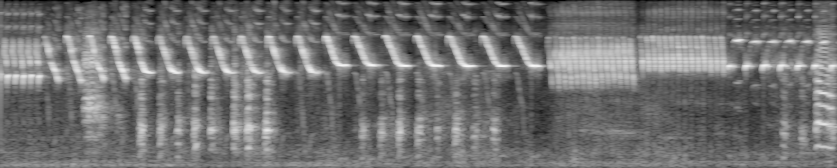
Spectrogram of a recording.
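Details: Canary song for training other birds: repeated falling whistled notes speeding along, then a harsh buzzy trill and a thin high phrase at the end.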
